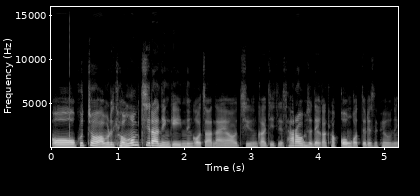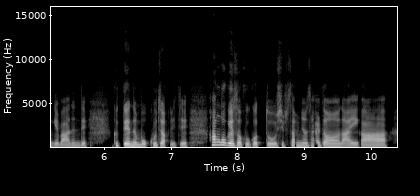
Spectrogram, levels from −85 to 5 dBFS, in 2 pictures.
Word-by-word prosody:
어 195 -1 +7
그쵸. 250 +5 +1
아무래도 180 -2 +4
경험치라는 225 -3 +4
게 155 -1 -2
있는 145 +1 -4
거잖아요. 130 -3 -3
지금까지 135 -4 -7
이제 - - -10
살아오면서 210 -4 +1
내가 130 +1 -2
겪어온 170 +4 0
것들에서 135 -2 -5
배우는 135 -1 -9
게 130 -1 -6
많은데 125 +1 -5 0.4
그때는 200 -2 +3
뭐 140 -3 -2
고작 160 +1 -2
이제 125 0 -6 0.3
한국에서 280 -10 +4
그것도 140 -1 -3
13 190 +4 -6
년 170 0 -3
살던 175 -6 -2
아이가 135 +1 -1
155 Hz, 385 characters per minute, -24 LUFS, 135-195 Hz, 0.4 s, 어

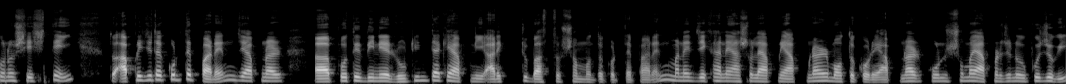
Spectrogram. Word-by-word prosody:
কোনো 180 0 -2
শেষ 160 -1 -3 0.2
নেই, 180 -4 0 0.4
তো - - -1
আপনি 195 - -1
যেটা 210 0 +3
করতে 225 +1 +2
পারেন - - +4
যে, - - 0
আপনার 160 -1 +1 0.4
আ - - +12 0.2
প্রতিদিনের 165 -2 +2
রুটিনটাকে 180 +6 -1
আপনি 140 0 -10
আরেকটু 130 +6 -3
বাস্তবসম্মত 120 -2 -3
করতে - - -7
পারেন, 110 - -4
মানে 175 -1 -1
যেখানে 160 0 -1
আসলে 145 +1 -2
আপনি 140 +1 -6
আপনার 160 +6 -1
মতো 140 -1 -1
করে, 115 -2 -1
আপনার 150 +5 0 0.2
কোন 155 0 -3 0.2
সময় 170 -1 +1
আপনার 150 - -8
জন্য 155 - -4
উপযোগী? 160 -3 -2
155 Hz, 175 wpm, -24 LUFS, 135-175 Hz, 0.4 s, আ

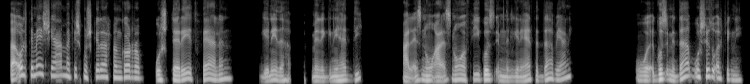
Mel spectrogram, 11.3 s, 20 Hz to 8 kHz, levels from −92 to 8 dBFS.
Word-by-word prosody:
فقُلت 240 0 +4
ماشي 260 -1 -1
ياعم 230 - -2
ما 220 -3 0
فيش 220 +1 -3
مشكلة 195 +2 0
إحنا 190 -2 -1
نجرب، 175 -2 +1 0.2
واشتريت 130 +3 +3
فعلًا 140 +2 0 0.4
جنيه 110 +7 +1
دهب 120 +1 -2 0.3
من 105 -1 +1
الجنيهات 105 +5 +1
دي، 130 +8 -5 0.6
على - - +2
أساس 120 +5 0
إن 120 - +2
هو 115 -2 +2
على 105 -1 +3
أساس 125 +6 -2
إن 130 - 0
هو 130 -1 +3
في 135 +3 -3
جزء 130 -2 +2
من 105 -2 -1
الجنيهات 100 +6 -1
الدهب 130 +6 -1
يعني، 165 +11 -2 1.0
وجزء 115 +5 +3
من 125 - +1
الدهب 165 - +2
واشتريته 205 -1 +2
ب1000 170 -3 -1
جنيه، 120 -2 -3
135 Hz, 185 wpm, -24 LUFS, 115-175 Hz, 1.0 s, فقُلت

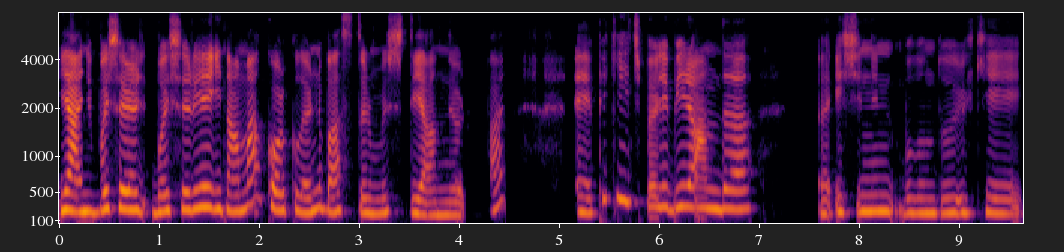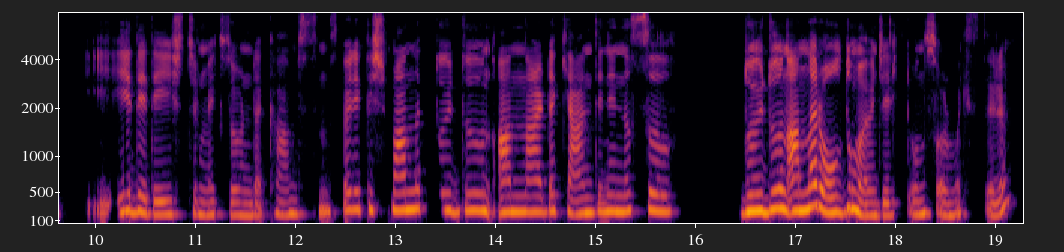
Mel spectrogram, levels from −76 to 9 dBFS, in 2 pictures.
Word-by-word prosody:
Yani, 225 -2 +6
başarı 255 -1 +6
başarıya 245 +5 +3
inanman 255 - +2
korkularını 240 -2 0
bastırmış 215 -1 -2
diye 195 -3 +3
anlıyorum 180 0 -4 0.3
ben. - - -6 0.7
Eee, 210 -2 -1
peki, 400 +1 -6
hiç 360 0 -7
böyle 285 -3 0
bir 290 +2 +1
anda, 265 -1 +1 0.6
eee, 195 - -4
eşinin 225 0 0
bulunduğu 205 0 -2
ülke 205 +2 -5 0.9
yi 220 +1 0
de 210 -3 0
değiştirmek 185 0 -5
zorunda 175 -1 -7
kalmışsınız. 195 +4 -8
Böyle, 250 0 -1
pişmanlık 250 +1 0
duyduğun 235 0 -1
anlarda 220 +1 0
kendini 220 +1 0
nasıl 230 -1 -2 0.7
duyduğun 235 +3 +6
anlar 245 +5 +6
oldu 215 0 +3
mu 240 -5 +6
öncelikle 170 +1 -6
onu 190 +2 -2
sormak 195 0 -6
isterim. 195 - -7
225 Hz, 120 wpm, -19 LUFS, 205-245 Hz, 0.9 s, Yani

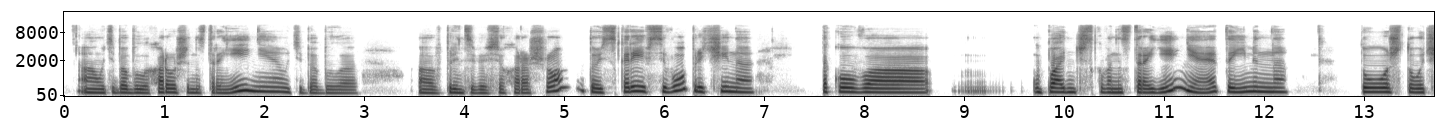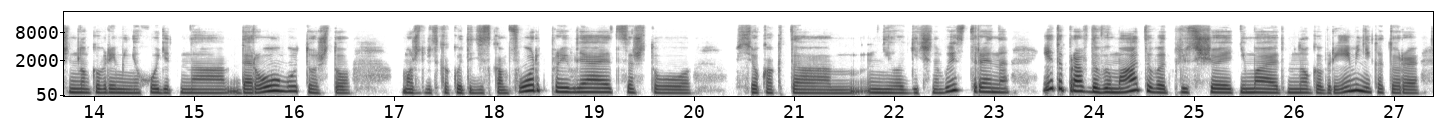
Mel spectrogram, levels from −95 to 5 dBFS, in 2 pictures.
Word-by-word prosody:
а, 175 -1 0
у 165 - 0
тебя 170 +2 -1
было 165 -1 -1
хорошее 180 -1 0
настроение, 215 - +2
у 195 - 0
тебя 175 -3 -8
было, 155 0 -6 0.6
а, 160 -1 -1
в 145 - -15
принципе, 160 -2 -1
всё 150 +2 -6
хорошо. 160 +10 -1 0.3
То 195 - +2
есть, 175 -2 -1
скорее 225 +2 +4
всего, 220 +8 +2
причина 210 - +1 0.7
такого, 185 -3 +4 0.3
м, 240 0 -20 0.5
упаднического 190 -1 +1
настроения- 180 - +2
это 215 -2 +1
именно 205 0 +3 0.7
то, 200 0 +6
что 185 0 -2
очень 180 0 0
много 175 0 -1
времени 170 -2 -2
уходит 165 -1 -4
на 160 -1 -4
дорогу, 230 +9 +2
то, 170 -3 -5
что, 150 +1 -7 0.5
может 160 -1 -5
быть, 155 - -10
какой-то 160 -1 -5
дискомфорт 150 - 0
проявляется, 195 -3 0
что 155 -2 -6 0.4
всё 170 -1 -5
как-то 155 -1 -5
нелогично 160 +2 -4
выстроено. 210 -6 0 0.3
И 300 - +1
это 355 0 +3
правда 235 -5 +4
выматывает, 185 - +2
плюс 180 -1 -4
еще 180 -3 +1
и - - 0
отнимает 175 -1 -1
много 170 -1 -3
времени, 205 - +2
которое 160 -4 -5
180 Hz, 125 wpm, -19 LUFS, 160-205 Hz, 0.7 s, то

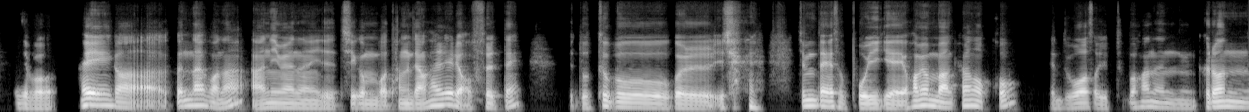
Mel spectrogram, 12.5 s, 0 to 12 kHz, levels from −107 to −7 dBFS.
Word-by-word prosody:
인제 90 -1 -3
뭐 80 0 -1 0.3
회의가 140 -9 +3
끝나거나 135 -3 0
아니면은 95 -2 -1
이제 80 - -5
지금 90 -1 -2
뭐 85 -1 -2
당장 90 +3 -1
할 135 +2 +2
일이 150 0 +4
없을 - - -3
때 - - -3 0.5
이 - - -15
노트북을 90 - +1
이제 - - -4 0.6
침대에서 125 -6 +2
보이게 90 -3 +2
화면만 125 - +4
켜 130 - +2
놓고 125 -4 -2 0.3
이 - - -11
누워서 90 +1 0
유튜브 80 +4 -10
하는 100 -7 -6
그런 110 -2 +1
95 Hz, 280 characters per minute, -24 LUFS, 90-120 Hz, 0.6 s, 일이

